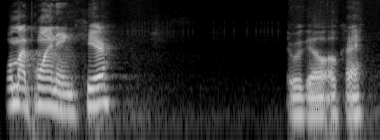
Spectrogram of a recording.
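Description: Born in Haiti and brought up in Michigan, an American man preaches to teens as a guest camp speaker, keeping it conversational with repeated phrases and questions for his listeners. His medium-pitched voice is creaky and a bit bright, moving at a measured pace.

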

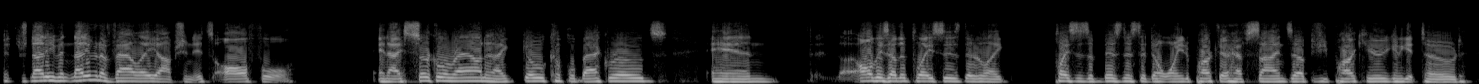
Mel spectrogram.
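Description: A man spins a long, rambling story in a casual chat, with plenty of fillers and restarts. His voice sits at an ordinary middle pitch. The recording is dry and a little dull and lo-fi. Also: moderate pace, no room sound. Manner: rambling, animated anecdote with fillers. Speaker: podcast co-host telling a story.

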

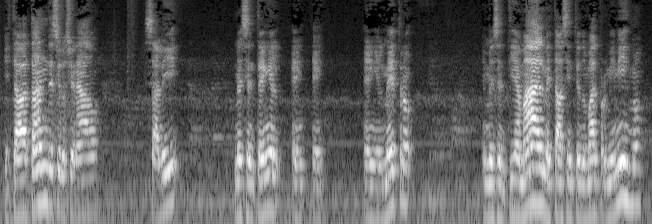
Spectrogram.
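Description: A man's voice: mid-range voice, normal speed, long pauses, fairly bright tone. A man preaching a sermon in a conversational storytelling way, often restarting his phrases. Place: church. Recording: distant mic with faint background noise.

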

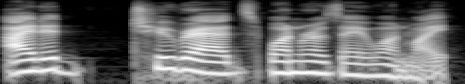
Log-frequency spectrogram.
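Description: Podcast co-host, woman, bright with vocal fry, bubbly, dry mic. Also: mid-range voice, moderate pace, dry recording. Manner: bubbly, laughs often, many fillers. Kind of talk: casual chat.

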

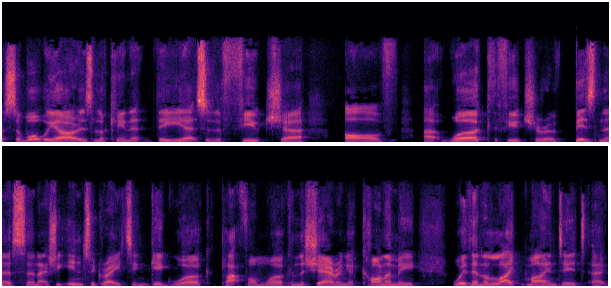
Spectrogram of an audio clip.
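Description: A man speaking as a podcast guest, talking in a hesitant way with many fillers and restarts. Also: lowish voice. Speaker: podcast guest, trade association founder. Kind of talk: casual interview talk. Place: based in Scandinavia.

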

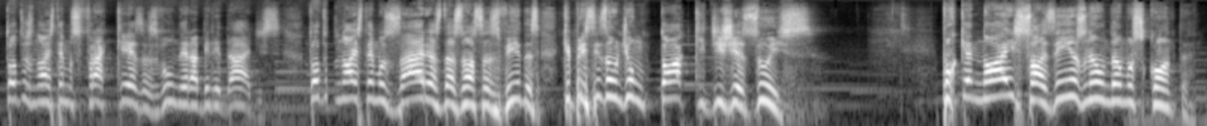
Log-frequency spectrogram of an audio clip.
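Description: A man preaching a fervent sermon in a church, swinging between calm teaching and loud, shouted exhortations, with quick asides to people in the room. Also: very high-pitched, faint music behind. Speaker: pastor.

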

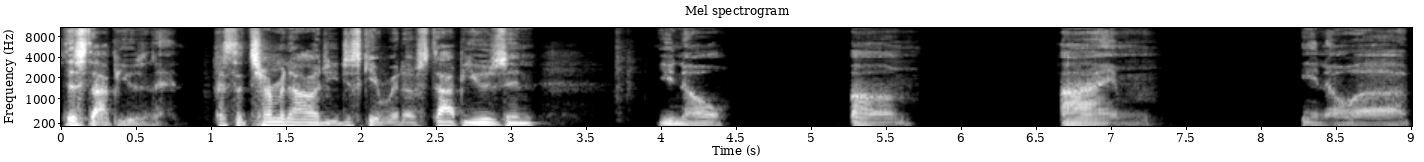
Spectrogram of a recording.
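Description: Husky-voiced New man ranting. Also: low voice, dry recording, clean studio sound. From New York. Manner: blunt, profane, animated street talk. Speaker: streamer reading viewer comments. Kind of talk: casual live-stream rant.

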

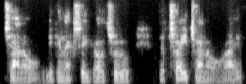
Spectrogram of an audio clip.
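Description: A man's voice: low voice, moderate pace, fairly bright tone, slightly rough, no echo. A man, talking casually as an interview guest in a rambling way with many restarts. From Australia. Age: 40s. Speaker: guest, social entrepreneur. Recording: dull lo-fi sound.

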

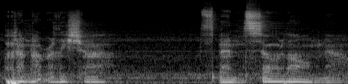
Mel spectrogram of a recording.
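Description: A man voicing a desperate young woman client who talks in a hushed, halting whisper in a comedic audio drama. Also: mid-range voice, steady tone, background noise, lightly acted. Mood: wistful pleading.

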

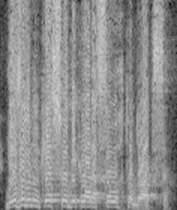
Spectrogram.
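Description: A young man delivers a sermon in an earnest tone. His voice sits high for a man. He often sinks low and soft when he turns to address the congregation. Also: lively intonation, fast talker, low-quality recording. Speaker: preacher.

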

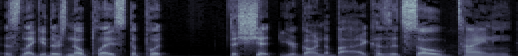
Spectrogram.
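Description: A man with a fairly low voice tells stories from his past in a loose, rambling way. He leans hard on fillers and swears freely. The sound is close and dry, with no room around it. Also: unhurried, no echo. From Pennsylvania, United States. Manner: rambling, heavy use of fillers, blunt and profane. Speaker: podcast guest. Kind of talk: casual storytelling.

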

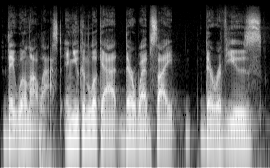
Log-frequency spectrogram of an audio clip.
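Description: A man's voice: on the low side, level tone, a little slow. A man co-hosting a podcast, giving detailed, methodical explanations in casual talk. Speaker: podcast co-host.

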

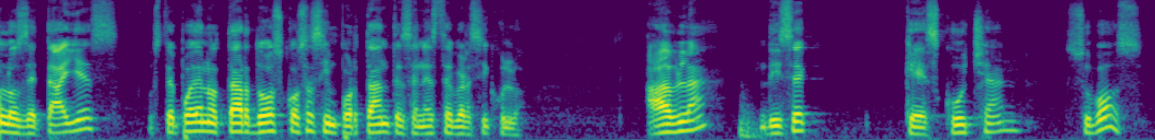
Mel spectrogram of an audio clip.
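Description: A man preaching a sermon in a conversational way, often asking the congregation questions and hesitating as he explains. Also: on the high side. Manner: asks the congregation frequent questions.

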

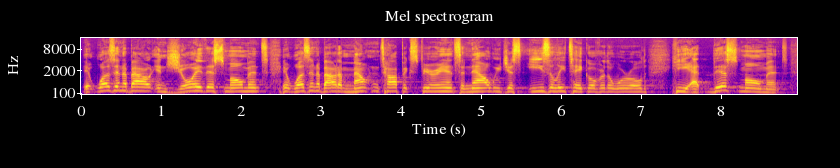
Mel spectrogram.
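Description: A man's voice: sits high, steady tone, normal speed, few pauses. Passionate man preaching a sermon. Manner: passionate, wide swings from loud exhortation to hushed near-whisper. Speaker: pastor.

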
